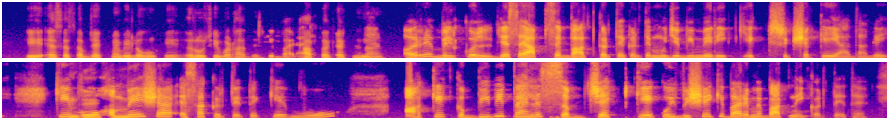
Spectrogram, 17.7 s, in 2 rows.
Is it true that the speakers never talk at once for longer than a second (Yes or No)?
Yes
